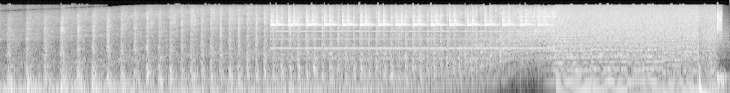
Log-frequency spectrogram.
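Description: A train engine idles before departure, rumbling loudly with a steady, rapid chugging pulse. A high hissing tone rides over it for a few seconds before the sound shifts to a deeper, heavier drone.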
